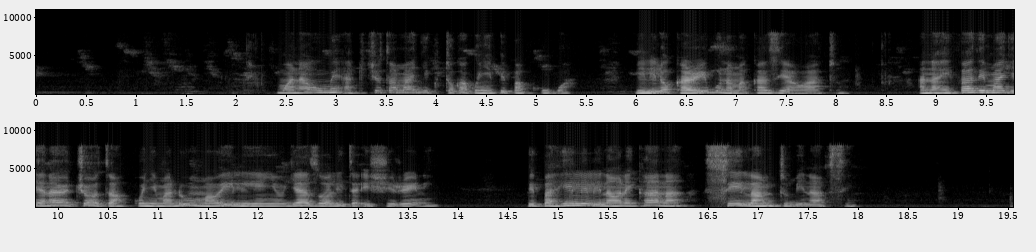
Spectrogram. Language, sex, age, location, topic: Swahili, female, 25-35, Dar es Salaam, health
